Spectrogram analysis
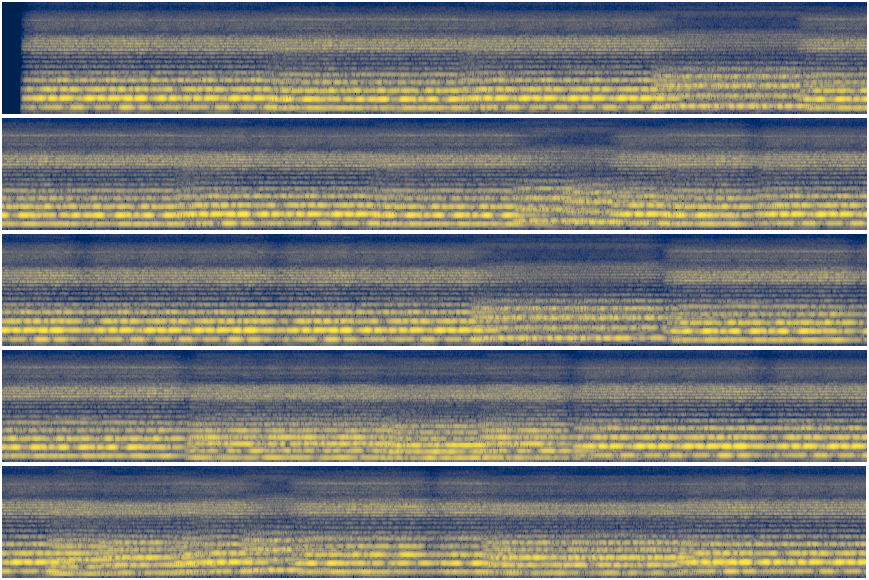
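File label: tenor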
